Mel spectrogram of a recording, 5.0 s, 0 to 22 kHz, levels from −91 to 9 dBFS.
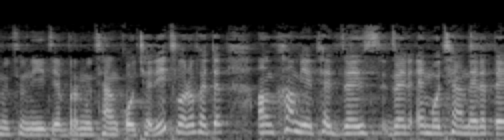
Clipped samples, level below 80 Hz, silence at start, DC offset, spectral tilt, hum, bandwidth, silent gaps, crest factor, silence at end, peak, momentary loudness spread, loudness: under 0.1%; -48 dBFS; 0 s; under 0.1%; -3.5 dB/octave; none; 11 kHz; none; 14 dB; 0 s; -6 dBFS; 3 LU; -21 LUFS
